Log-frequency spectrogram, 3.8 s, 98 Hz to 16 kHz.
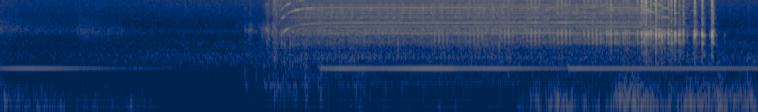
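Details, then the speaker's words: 1991 Oldsmobile Ninety-Eight Touring Sedan fuel pump, removed and powered through the factory harness on the bench: steady high whine, then gritty grinding as it spins down; pump condemned as worn, though fuse blowing was later traced to the relay. "oh it sounds a bit chunky hear the grinding when it spins down I don't that don't sound good"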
